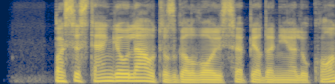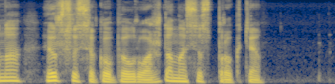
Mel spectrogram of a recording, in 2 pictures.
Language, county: Lithuanian, Kaunas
